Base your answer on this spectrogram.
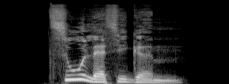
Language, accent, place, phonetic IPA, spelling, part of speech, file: German, Germany, Berlin, [ˈt͡suːlɛsɪɡəm], zulässigem, adjective, De-zulässigem.ogg
- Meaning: strong dative masculine/neuter singular of zulässig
